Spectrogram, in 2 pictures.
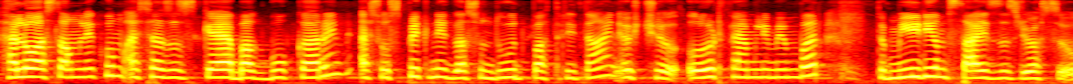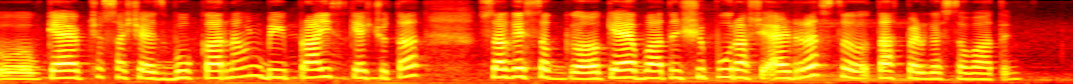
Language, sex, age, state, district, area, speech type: Kashmiri, female, 18-30, Jammu and Kashmir, Budgam, rural, spontaneous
